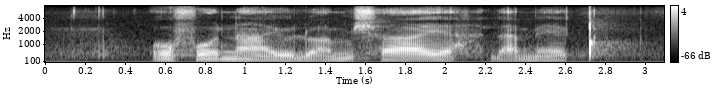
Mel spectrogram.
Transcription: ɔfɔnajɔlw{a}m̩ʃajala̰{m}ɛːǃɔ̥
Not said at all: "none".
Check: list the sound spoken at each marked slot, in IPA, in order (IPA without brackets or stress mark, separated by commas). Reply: a, m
